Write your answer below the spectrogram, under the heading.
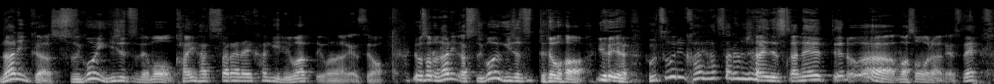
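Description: The delivery is animated and very fast, with hardly any pauses. The pitch swings very widely. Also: man, high pitch for a man. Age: 50s. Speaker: spiritual YouTuber and blogger; spiritual YouTuber, blogger. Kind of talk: casual vlog monologue. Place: home room. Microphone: phone near.

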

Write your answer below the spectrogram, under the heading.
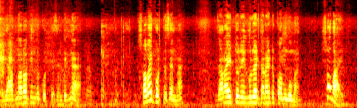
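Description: Noticeable background noise sits behind this recording. A man speaks in a high voice with ordinary pitch variation. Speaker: student organization leader. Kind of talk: speech to members. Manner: conversational.

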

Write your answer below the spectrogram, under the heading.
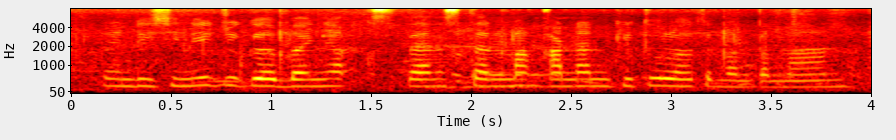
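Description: Noticeable background noise accompanies a woman talking at a fairly slow pace. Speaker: amateur vlogger. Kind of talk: casual vlog chat. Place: street.

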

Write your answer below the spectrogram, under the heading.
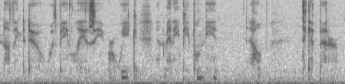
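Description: Noticeable background noise behind a man speaking at a fairly slow pace. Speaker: ASMR and mental health video host. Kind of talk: ASMR whispered educational narration. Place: home room. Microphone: studio mic.

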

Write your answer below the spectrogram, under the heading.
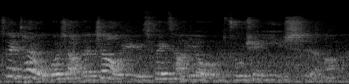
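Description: A woman speaks at a moderate pace with very wide pitch swings, with audible room echo and noticeable background noise. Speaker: invited guest lecturer. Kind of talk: classroom introduction and discussion. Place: classroom.

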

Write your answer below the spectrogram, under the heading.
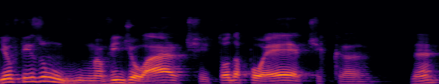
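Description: A man speaks at a very slow pace. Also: quiet background. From Americana, interior of São Paulo state, Brazil. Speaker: novelist and journalist. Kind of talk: interview.

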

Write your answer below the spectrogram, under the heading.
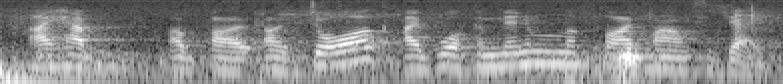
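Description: A woman talks with a fairly low pitch and very wide pitch swings. Music plays behind her. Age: 70s. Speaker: property owner applying for variance. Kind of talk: public hearing testimony.

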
